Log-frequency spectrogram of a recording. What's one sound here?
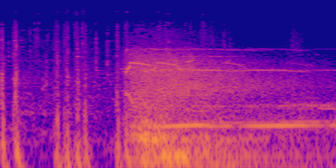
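An eagle screeches.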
